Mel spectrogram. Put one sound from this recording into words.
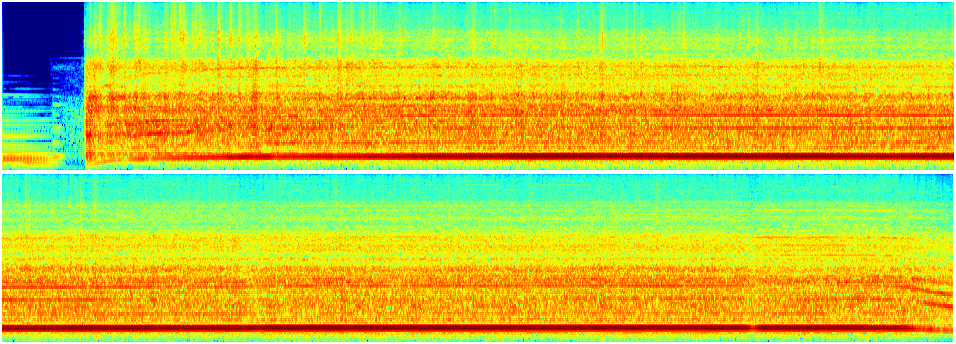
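A mixer grinder whirs loudly and steadily, then winds down.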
